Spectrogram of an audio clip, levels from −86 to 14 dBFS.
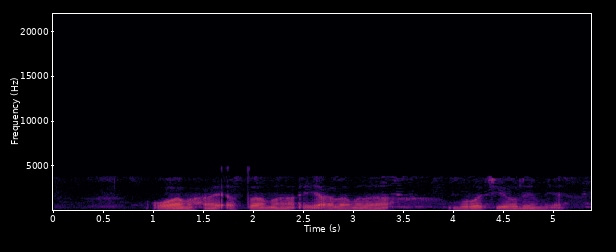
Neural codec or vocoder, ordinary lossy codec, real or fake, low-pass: none; AAC, 16 kbps; real; 19.8 kHz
